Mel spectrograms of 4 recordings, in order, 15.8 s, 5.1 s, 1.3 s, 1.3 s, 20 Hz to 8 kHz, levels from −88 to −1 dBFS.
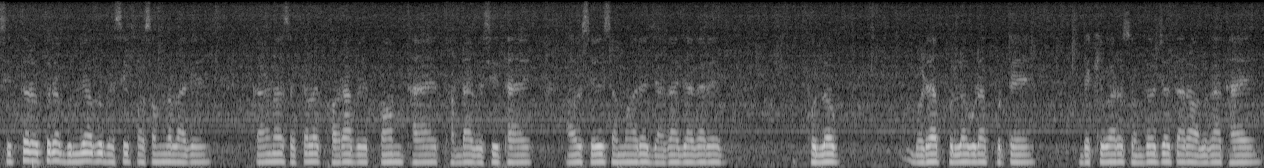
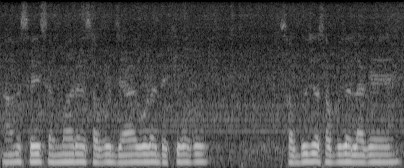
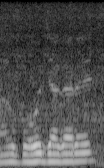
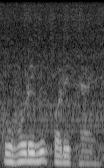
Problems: constant background noise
